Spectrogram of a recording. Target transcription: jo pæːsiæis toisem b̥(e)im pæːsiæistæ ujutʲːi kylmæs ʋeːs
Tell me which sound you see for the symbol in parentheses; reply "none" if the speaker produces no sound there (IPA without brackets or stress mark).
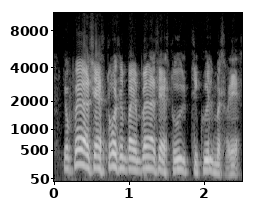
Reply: æ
